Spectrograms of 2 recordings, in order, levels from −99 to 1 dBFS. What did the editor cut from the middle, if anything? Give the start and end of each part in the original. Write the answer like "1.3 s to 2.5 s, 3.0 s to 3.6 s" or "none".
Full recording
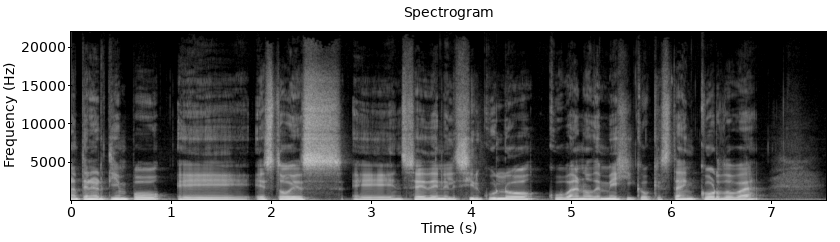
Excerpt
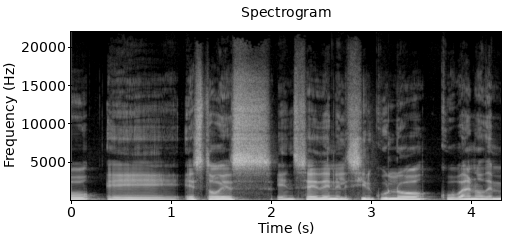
2.8 s to 3.1 s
